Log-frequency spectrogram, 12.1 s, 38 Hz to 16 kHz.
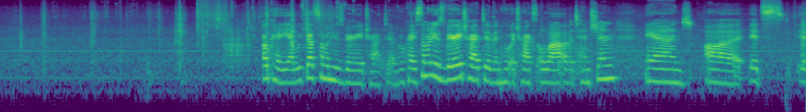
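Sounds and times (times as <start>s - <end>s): cards being shuffled: 0.2s - 5.1s.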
